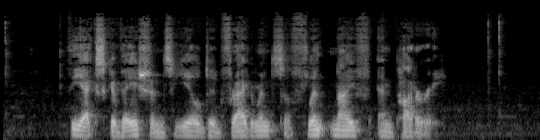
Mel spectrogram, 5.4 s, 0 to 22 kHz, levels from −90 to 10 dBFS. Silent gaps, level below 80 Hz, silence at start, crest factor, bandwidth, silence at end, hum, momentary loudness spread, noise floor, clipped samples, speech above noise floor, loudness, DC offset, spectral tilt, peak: none; -54 dBFS; 0.7 s; 18 dB; 15.5 kHz; 1.05 s; none; 10 LU; -66 dBFS; under 0.1%; 42 dB; -23 LUFS; under 0.1%; -4 dB/octave; -6 dBFS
